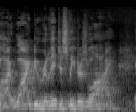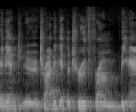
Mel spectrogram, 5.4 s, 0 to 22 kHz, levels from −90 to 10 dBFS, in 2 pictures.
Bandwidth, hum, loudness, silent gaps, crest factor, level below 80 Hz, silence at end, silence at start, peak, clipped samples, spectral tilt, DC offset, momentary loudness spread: 16.5 kHz; none; -30 LUFS; none; 16 dB; -66 dBFS; 0 s; 0 s; -14 dBFS; under 0.1%; -4.5 dB/octave; under 0.1%; 8 LU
